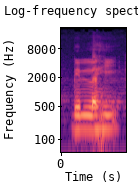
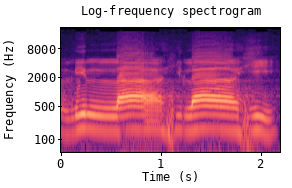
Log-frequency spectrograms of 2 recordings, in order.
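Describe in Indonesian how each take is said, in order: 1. Vokal setelah 'l' diucapkan pendek. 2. Vokal setelah 'l' diucapkan panjang. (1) "tanpa ada pemanjangan suara" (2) "harusnya ada alif"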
